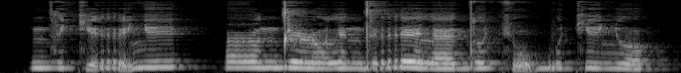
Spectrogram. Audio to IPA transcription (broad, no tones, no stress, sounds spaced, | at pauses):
n z ɪ c ḭ r ḛ ʎ i | ʕ u n d ɪ ɭ o l ɪ n d ɪ r e l ɛ d o c ṵ b u c i ʎ ʊ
